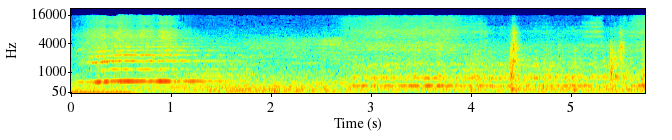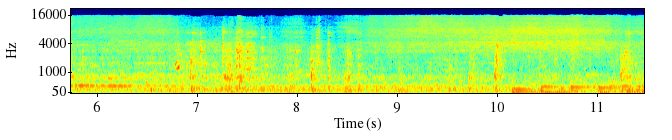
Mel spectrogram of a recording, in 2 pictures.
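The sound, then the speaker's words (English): A restored steam locomotive on a heritage railway at Bodmin in Cornwall gives a short whistle blast, then hisses steadily with clanking mechanical knocks and chuffs, loud, with no voices. “After many hours of labour in October 2008, she was able to move on her own steam again.”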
